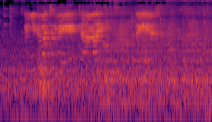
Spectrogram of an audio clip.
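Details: A Toy Poodle fearful of sounds and moving things gives thin, high, quavering whines of about half a second, repeated, over a low background hum; finding: Toy Poodle.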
